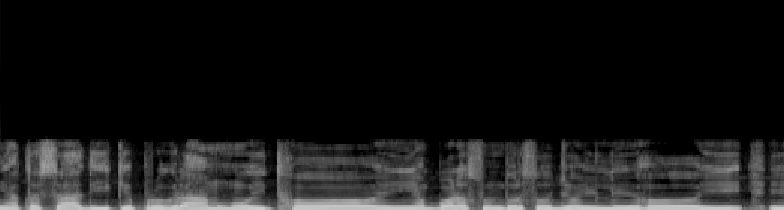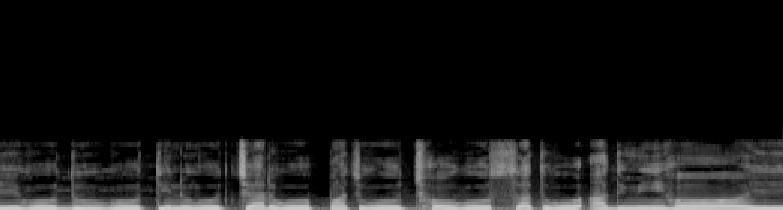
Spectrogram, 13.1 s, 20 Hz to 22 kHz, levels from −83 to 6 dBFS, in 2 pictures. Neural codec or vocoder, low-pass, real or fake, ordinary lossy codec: none; 7.2 kHz; real; none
